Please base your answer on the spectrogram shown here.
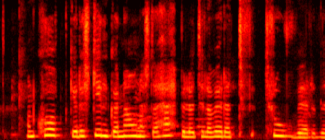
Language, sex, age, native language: Icelandic, other, 11, Icelandic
